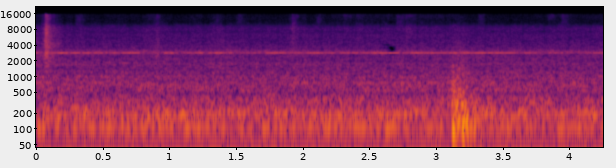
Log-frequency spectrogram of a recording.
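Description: Steady low hum of a running machine, with a thin high whine held over it, and a soft thump about three seconds in.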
